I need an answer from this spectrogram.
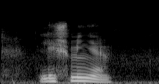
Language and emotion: Russian, neutral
